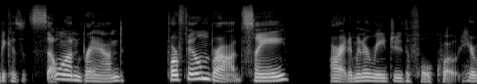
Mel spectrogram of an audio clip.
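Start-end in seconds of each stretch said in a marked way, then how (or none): 1.7-2.9 put-on Mae West accent. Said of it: "you can't not do the accent".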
